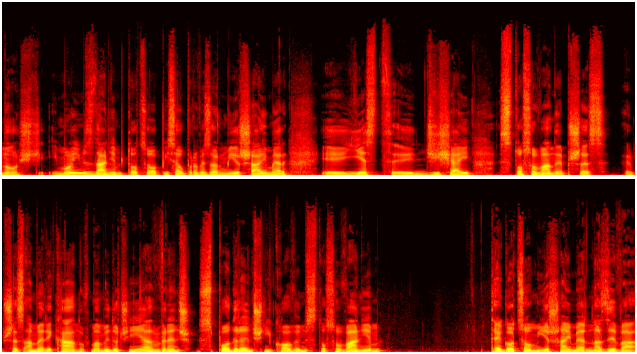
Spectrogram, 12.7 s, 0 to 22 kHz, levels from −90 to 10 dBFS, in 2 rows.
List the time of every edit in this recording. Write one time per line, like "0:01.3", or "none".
none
